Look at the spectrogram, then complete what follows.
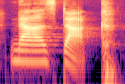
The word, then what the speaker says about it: NASDAQ: And the pronunciation of this is a k sound, NASDAQ. And notice it also requires the article, the Dow, the NASDAQ, because it's unique. There's only one, and we use the when something is unique, like the sun, the moon. I wrote that pronunciation here so you remember, NASDAQ with that k sound.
